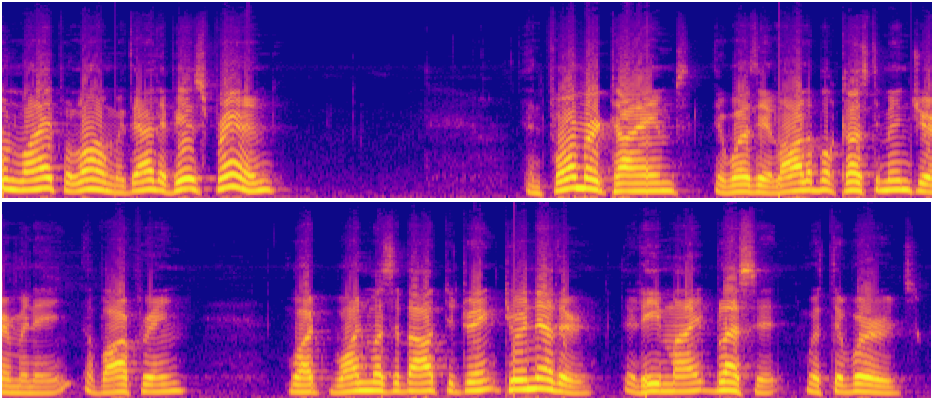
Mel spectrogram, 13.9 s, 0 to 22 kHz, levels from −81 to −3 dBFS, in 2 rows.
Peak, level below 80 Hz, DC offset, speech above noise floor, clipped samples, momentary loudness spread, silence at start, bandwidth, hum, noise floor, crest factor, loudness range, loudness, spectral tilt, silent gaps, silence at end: 0 dBFS; -44 dBFS; under 0.1%; 43 dB; 1%; 11 LU; 0 s; 14 kHz; none; -51 dBFS; 8 dB; 4 LU; -9 LUFS; -7 dB/octave; none; 0.25 s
